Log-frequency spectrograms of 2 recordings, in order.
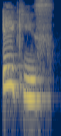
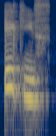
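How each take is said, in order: First: إكس in two syllables, "E-kis"; Spanish X. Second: إكس as a single syllable "iks", French-style; wrong one-syllable X. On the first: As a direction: say إكس as "EH-kees", stressing the first syllable. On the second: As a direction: say إكس as "iks", no vowel between K and S. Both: Shown as a demonstration. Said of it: "ماشي إكس".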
